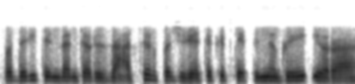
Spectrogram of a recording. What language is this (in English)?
Lithuanian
